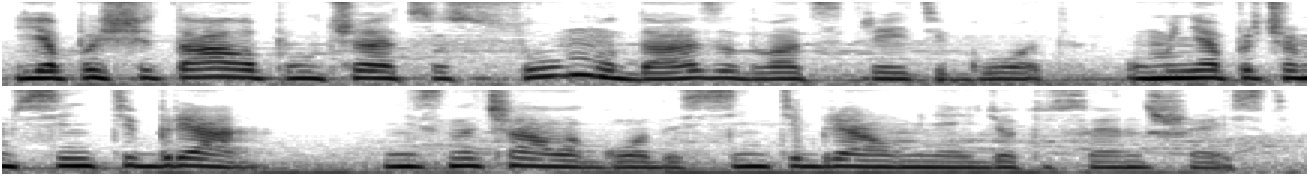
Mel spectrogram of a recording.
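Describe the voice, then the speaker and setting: A young woman vlogs from a parked car into a dashboard-mounted phone camera, talking fairly quickly in a chatty, rambling style with frequent self-corrections. Her medium-pitched voice has a steady tone and is a little mellow, with slight background noise.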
